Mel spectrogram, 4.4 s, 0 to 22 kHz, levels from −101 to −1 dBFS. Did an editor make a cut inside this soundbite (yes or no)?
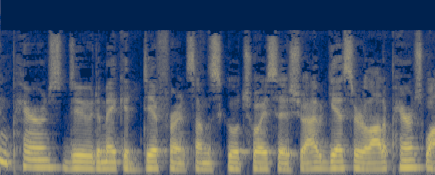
no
